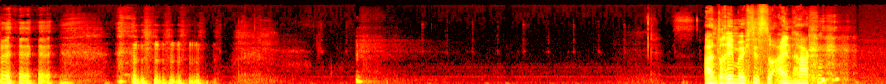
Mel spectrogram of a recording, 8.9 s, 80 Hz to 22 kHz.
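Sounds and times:
speech: 0:00.0 - 0:02.2, 0:07.0 - 0:08.4
laughter: 0:01.2 - 0:02.2, 0:08.0 - 0:08.6
clock ticking: 0:01.2 - 0:07.5.

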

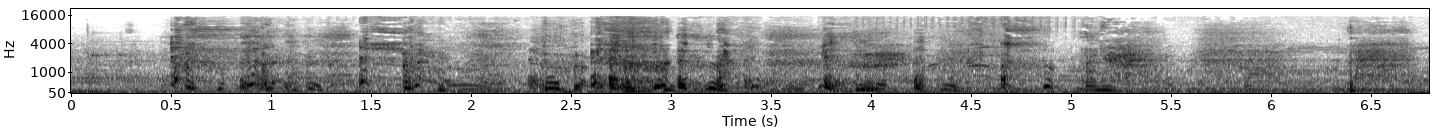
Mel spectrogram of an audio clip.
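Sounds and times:
laughter: 0:00.5 - 0:06.7
young voices coughing: 0:00.5 - 0:06.7.

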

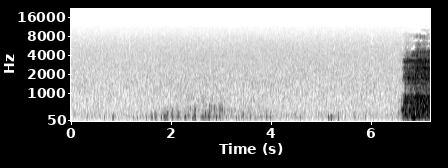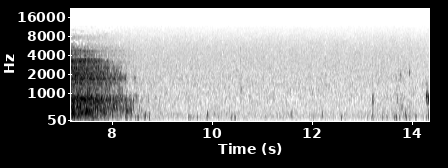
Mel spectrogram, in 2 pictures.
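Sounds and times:
deep breath drawn during meditation: 0:06.6 - 0:08.6.

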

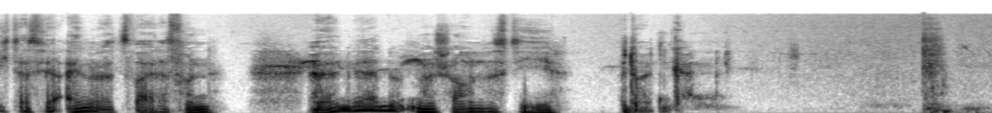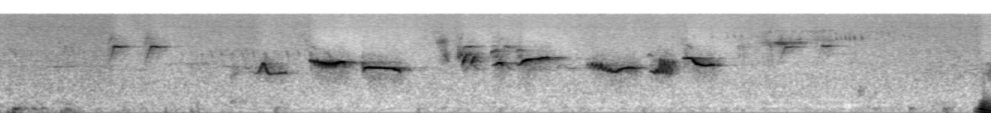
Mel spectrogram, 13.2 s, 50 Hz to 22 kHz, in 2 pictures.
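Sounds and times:
speech: 0:00.0 - 0:04.7
common chaffinch giving agitated pink-pink calls near its nest: 0:00.9 - 0:13.2
brief thump: 0:06.1 - 0:06.8.

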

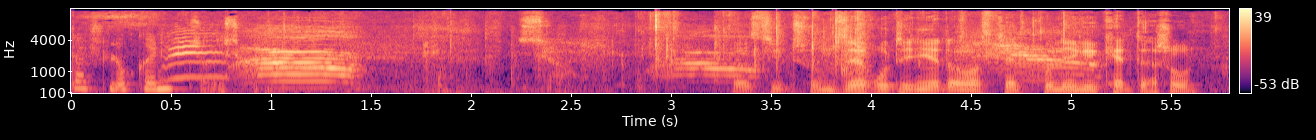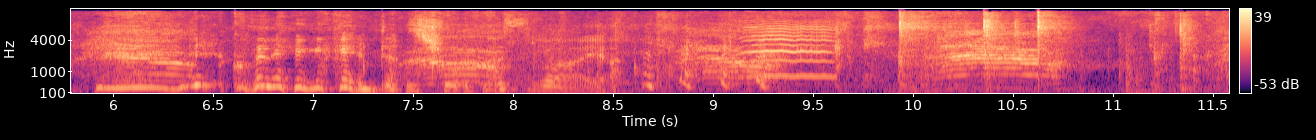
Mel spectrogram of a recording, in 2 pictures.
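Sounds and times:
speech: 0:00.0 - 0:02.7, 0:03.3 - 0:06.2, 0:06.8 - 0:08.8
diabetic tomcat meowing: 0:00.4 - 0:01.5, 0:02.9 - 0:03.5, 0:04.6 - 0:05.2, 0:05.8 - 0:06.5, 0:07.4 - 0:08.2, 0:08.8 - 0:10.9
laughter: 0:05.9 - 0:09.6.

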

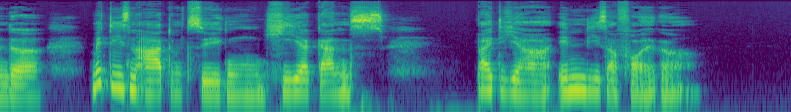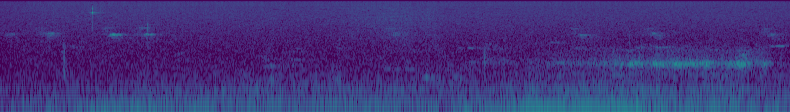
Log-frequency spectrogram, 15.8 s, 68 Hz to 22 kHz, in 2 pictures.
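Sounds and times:
speech: 0:00.0 - 0:03.9, 0:04.8 - 0:07.0
birds chirping: 0:07.9 - 0:09.6, 0:11.7 - 0:15.8.

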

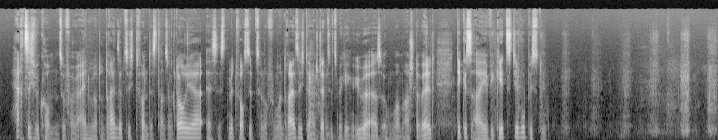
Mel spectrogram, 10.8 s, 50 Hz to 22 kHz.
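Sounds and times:
speech: 0:00.2 - 0:08.6
person chewing food with wet crunchy bites: 0:07.4 - 0:10.7.

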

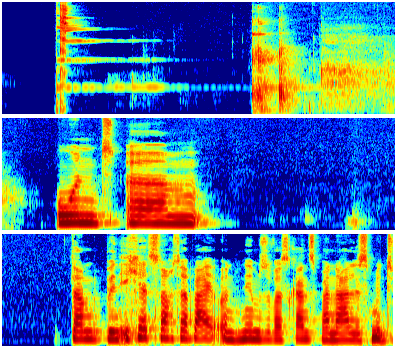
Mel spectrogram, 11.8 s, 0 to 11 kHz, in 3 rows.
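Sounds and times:
single bright glass strike ringing: 0:00.5 - 0:01.9, 0:02.5 - 0:03.0
champagne glasses clinking: 0:00.6 - 0:01.8
speech: 0:04.5 - 0:06.0, 0:08.6 - 0:11.7.

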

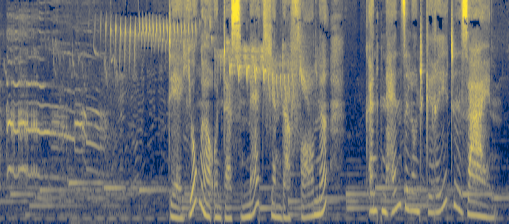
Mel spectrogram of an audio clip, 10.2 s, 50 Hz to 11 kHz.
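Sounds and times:
rooster crowing: 0:00.0 - 0:02.4
speech: 0:03.4 - 0:10.0.

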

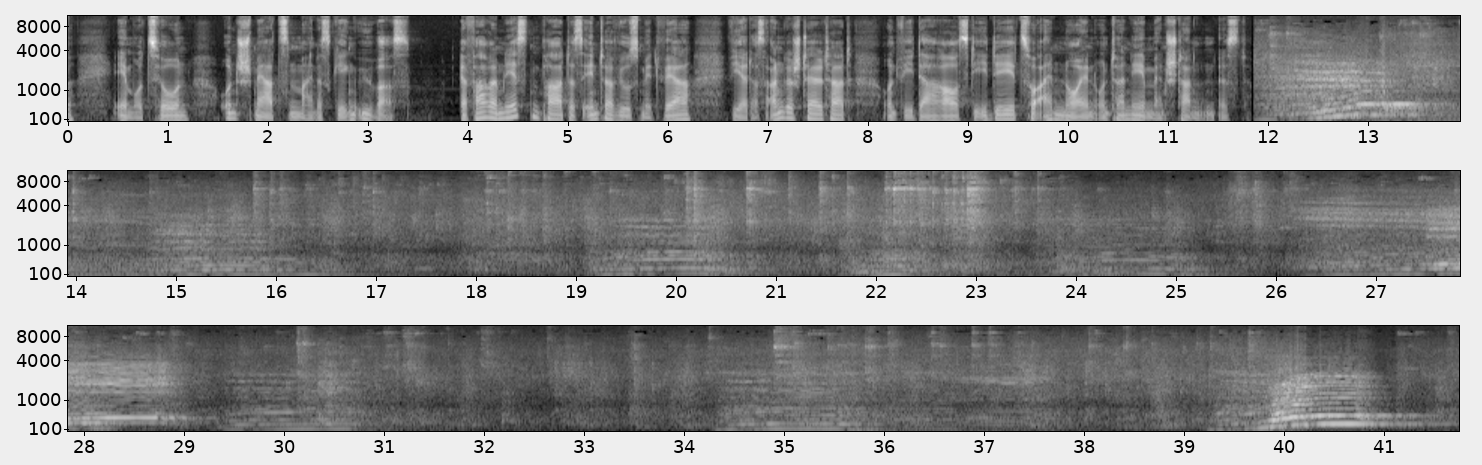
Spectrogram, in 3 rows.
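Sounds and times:
speech: 0:00.0 - 0:13.0
dairy cows mooing: 0:11.9 - 0:17.6, 0:19.1 - 0:21.0, 0:21.6 - 0:31.1, 0:34.3 - 0:37.8, 0:39.2 - 0:41.7.

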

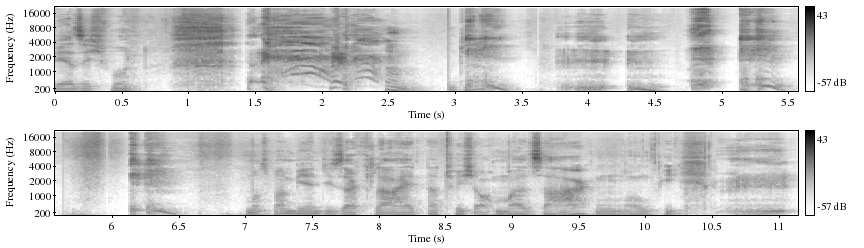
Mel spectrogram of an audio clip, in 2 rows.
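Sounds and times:
speech: 0:00.0 - 0:04.6, 0:07.2 - 0:11.1
person clearing throat with gravelly bursts and grunts: 0:01.4 - 0:05.6, 0:06.2 - 0:06.6, 0:10.5 - 0:11.1.

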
